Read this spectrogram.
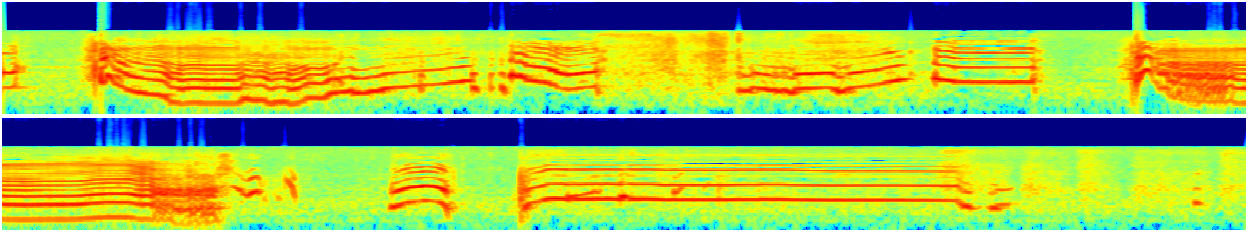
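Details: Domestic dog whining and yipping over a toy stuck beneath the couch: a string of wavering, rising and falling whimpers, short sharp yips, and a long sustained howl-like whine near the end.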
